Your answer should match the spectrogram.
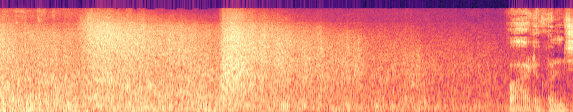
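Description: Thunder rumbling in two swells, about half a second and a second and a half in, then fading away.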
